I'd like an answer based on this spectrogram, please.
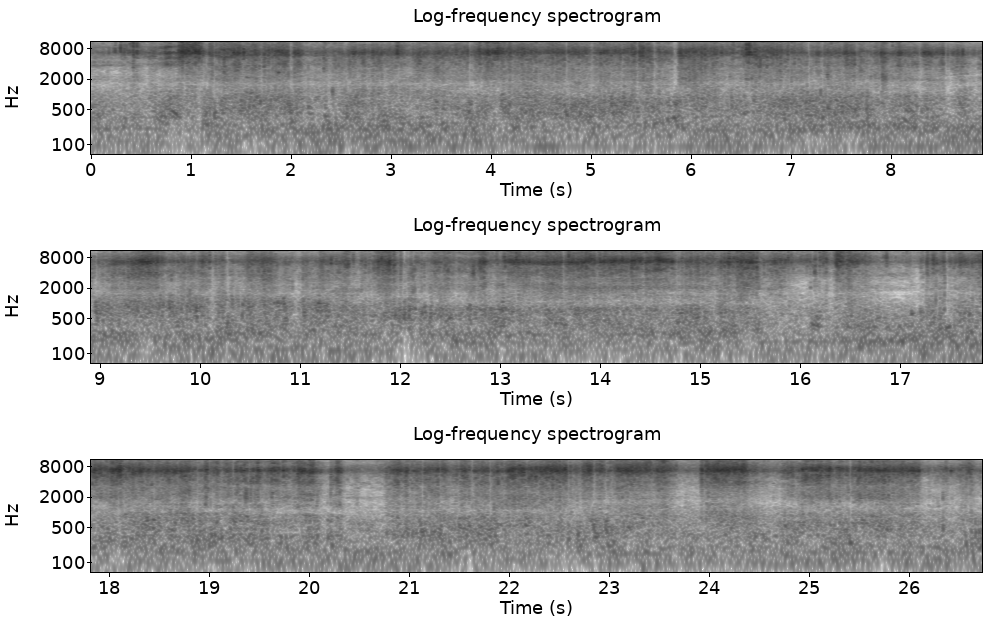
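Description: Steady wind noise on the microphone: an even rushing hiss with a low rumble under it.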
